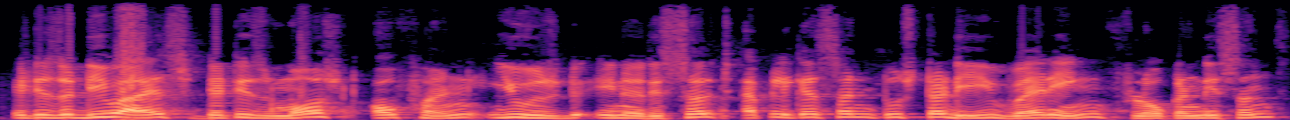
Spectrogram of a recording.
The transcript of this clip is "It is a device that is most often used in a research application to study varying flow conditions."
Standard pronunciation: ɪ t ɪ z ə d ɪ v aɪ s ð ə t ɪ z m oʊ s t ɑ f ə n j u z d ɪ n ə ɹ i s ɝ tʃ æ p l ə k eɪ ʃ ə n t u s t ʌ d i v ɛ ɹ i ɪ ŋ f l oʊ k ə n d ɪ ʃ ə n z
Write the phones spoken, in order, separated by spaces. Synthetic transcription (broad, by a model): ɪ t ɪ z ə d ɪ v aɪ s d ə t ɪ z m oʊ s t ɑ f ə n j u z d ɪ n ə ɹ i s ɝ tʃ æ p l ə k eɪ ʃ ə n t u s t ʌ d i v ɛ ɹ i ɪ ŋ f l oʊ k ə n d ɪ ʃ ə n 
